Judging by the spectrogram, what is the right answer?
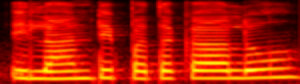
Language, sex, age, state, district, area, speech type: Telugu, female, 18-30, Andhra Pradesh, Kurnool, urban, spontaneous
